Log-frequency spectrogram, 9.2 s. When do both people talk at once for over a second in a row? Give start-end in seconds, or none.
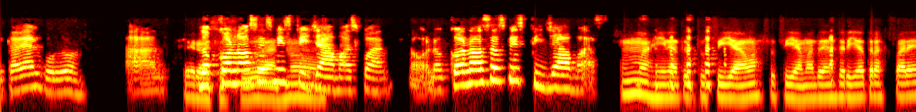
1.9-3.2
